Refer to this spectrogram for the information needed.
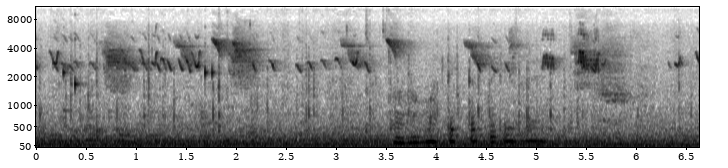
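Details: Chicks said to be thirsty for water give bursts of high, quick downslurred peeps, some longer sliding cheeps, above a loud steady low hum.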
